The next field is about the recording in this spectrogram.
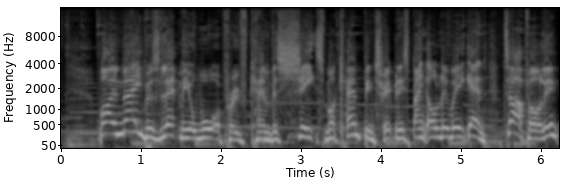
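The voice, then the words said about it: Put-on London English accent. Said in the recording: “English accent, please. He doesn't say which accent, so I'll just try London and see if it works.”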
